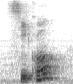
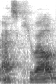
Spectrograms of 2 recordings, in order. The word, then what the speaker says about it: SQL: might say it's pronounced sequel I personally prefer SQL because it is an acronym SQL stands for standard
